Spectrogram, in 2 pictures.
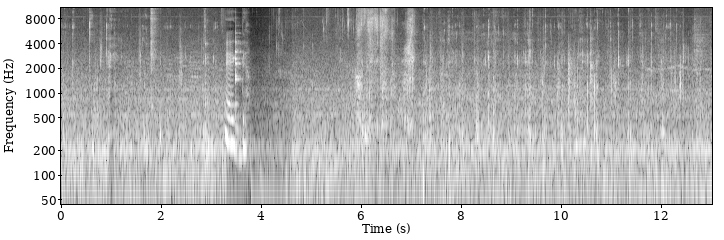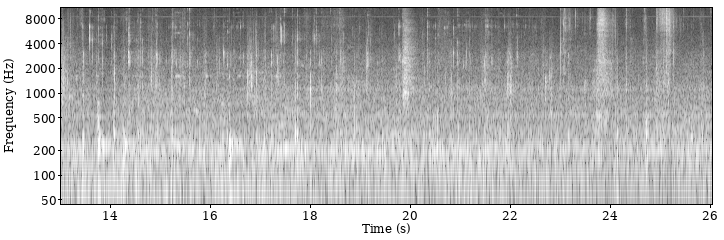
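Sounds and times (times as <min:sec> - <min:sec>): wet chewing and lip smacking: 0:00.0 - 0:03.3, 0:04.1 - 0:26.0
slurping noodles: 0:05.3 - 0:25.2.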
